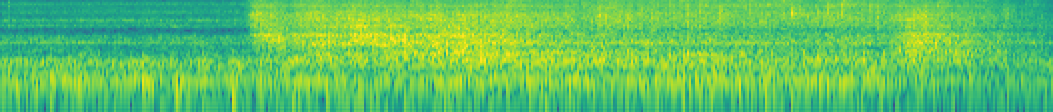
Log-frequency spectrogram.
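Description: Beaten egg batter with masala, onion and tomato hitting hot oil in a frying pan and sizzling. The sizzle starts suddenly about a second and a half in and eases off near the end.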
